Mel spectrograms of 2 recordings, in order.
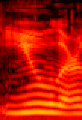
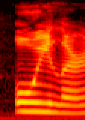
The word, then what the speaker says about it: Euler: Euler's number this is not pronounced Euler like a ruler with an E it's pronounced Euler like the football team is named after Leonard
